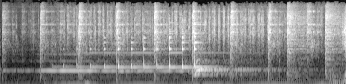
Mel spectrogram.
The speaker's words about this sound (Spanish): Jungle Music es lo que estamos escuchando de fondo.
